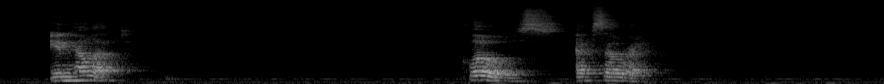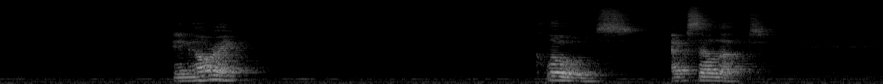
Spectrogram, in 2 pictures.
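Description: A young woman speaks calmly in short phrases.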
